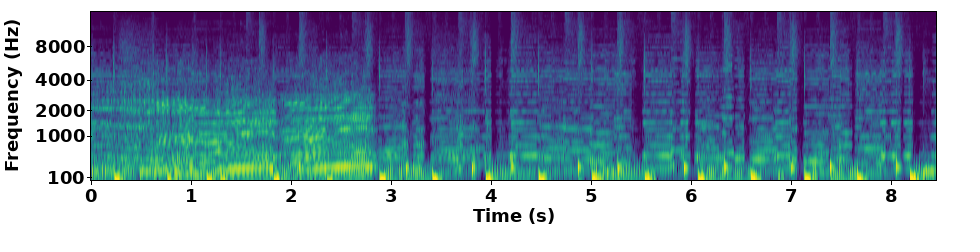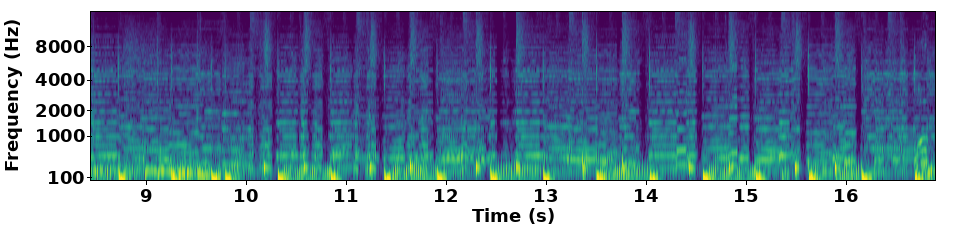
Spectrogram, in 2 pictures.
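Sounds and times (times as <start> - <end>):
long wavering cow moo: 0.0 - 3.1
upbeat band music with a punchy beat: 0.0 - 16.8.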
